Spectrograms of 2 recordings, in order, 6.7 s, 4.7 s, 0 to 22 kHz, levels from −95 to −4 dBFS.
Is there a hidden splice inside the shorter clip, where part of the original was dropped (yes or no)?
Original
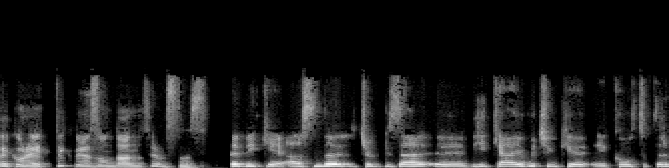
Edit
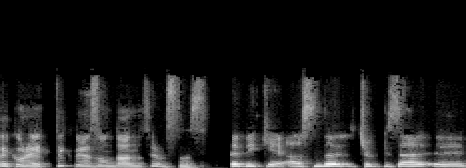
no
